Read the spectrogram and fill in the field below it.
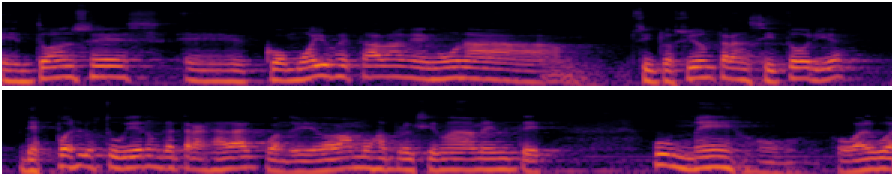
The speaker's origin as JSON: {"language": "Spanish", "country": "Cuba", "said": "el primer acto de compromiso que yo tuve como ciudadano de Cuba"}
